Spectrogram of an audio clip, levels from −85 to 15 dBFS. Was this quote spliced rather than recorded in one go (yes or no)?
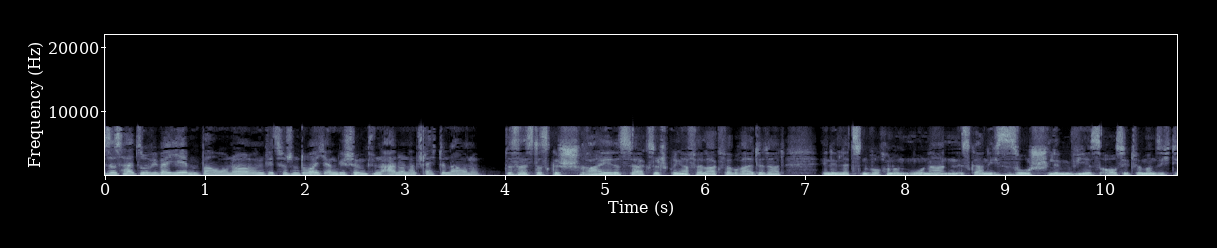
no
